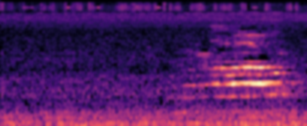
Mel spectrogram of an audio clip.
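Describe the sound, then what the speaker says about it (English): A house cat gives one short meow, faint and somewhat distant, rising briefly over a low steady room hum. "My cat's calling me."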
